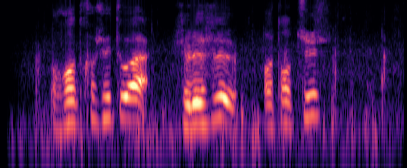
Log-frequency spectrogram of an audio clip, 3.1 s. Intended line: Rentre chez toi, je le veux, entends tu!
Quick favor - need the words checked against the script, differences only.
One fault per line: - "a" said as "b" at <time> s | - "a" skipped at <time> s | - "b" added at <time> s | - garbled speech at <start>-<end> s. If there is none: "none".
none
